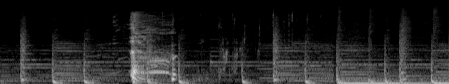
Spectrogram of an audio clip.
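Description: A person retching once: a loud vomiting heave about half a second long, starting about a second and a half in. Background music with a steady beat plays throughout.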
